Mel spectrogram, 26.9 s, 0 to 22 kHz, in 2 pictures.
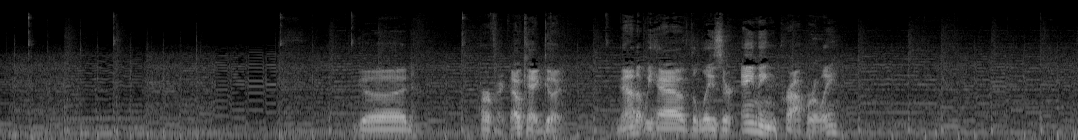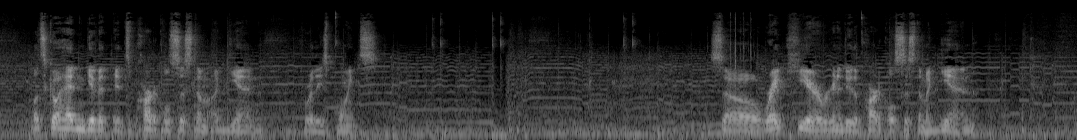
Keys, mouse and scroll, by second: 1.4-3.6 drag, 4.4-5.8 drag, 7.6-17.7 drag, 19.0 right click, 19.6 right click, 20.8 ctrl+Tab, 21.4 right click, 22.5-24.3 drag.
